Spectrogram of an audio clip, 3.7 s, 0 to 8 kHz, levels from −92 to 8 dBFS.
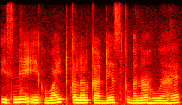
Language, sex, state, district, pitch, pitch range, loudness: Hindi, female, Jharkhand, Ranchi, 190 Hz, 185-205 Hz, -14 LUFS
